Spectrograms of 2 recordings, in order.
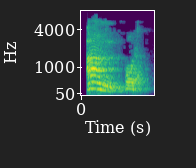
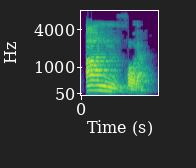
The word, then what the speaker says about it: ánfora: Si la siguiente consonante es labiodental, escribimos ánfora. Pero fijaos y pronunciad conmigo, en casa también, si queréis, y si tenéis un espejo en casa delante del espejo, ánfora, ánfora. Y esa N lleva los labios a los dientes superiores, aunque por supuesto la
